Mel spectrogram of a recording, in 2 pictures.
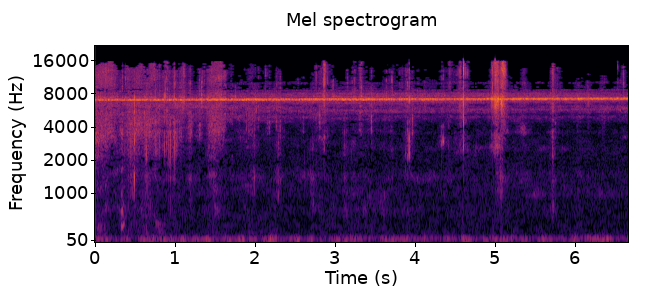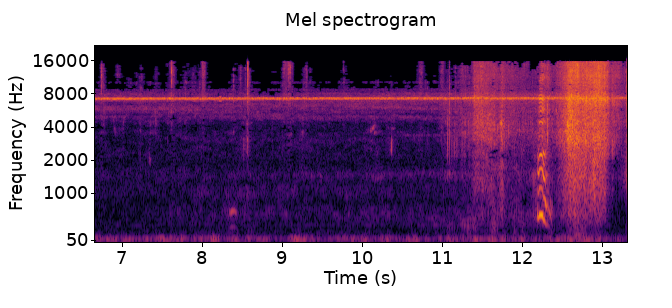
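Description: Insects giving a steady high-pitched drone, one unbroken tone. Near the end a sudden loud burst of hiss with a few falling squeaks cuts in briefly.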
